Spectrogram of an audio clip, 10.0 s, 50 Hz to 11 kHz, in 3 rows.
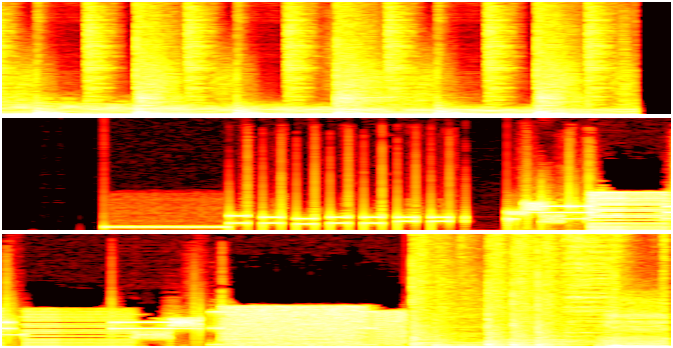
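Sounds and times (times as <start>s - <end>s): music: 0.0s - 3.2s, 8.8s - 10.0s
telephone dial tone: 3.9s - 7.6s
touch-tone dialing beeps: 3.9s - 7.9s
harsh buzzing electronic tone: 6.3s - 8.8s.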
